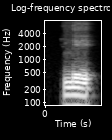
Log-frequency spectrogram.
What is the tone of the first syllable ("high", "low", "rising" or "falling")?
low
